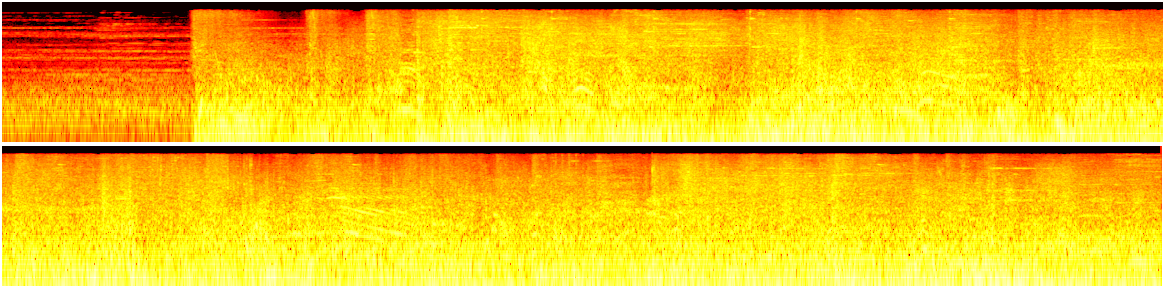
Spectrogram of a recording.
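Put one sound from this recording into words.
Game spell effects whoosh, crackle and thud in a busy battle.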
